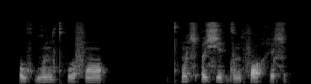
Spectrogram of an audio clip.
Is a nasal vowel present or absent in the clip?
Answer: present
